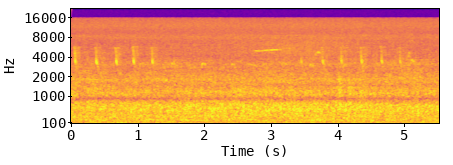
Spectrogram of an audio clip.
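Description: Distant passenger train rumbling steadily as it crosses a steel truss bridge, with short high chirps scattered over it.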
